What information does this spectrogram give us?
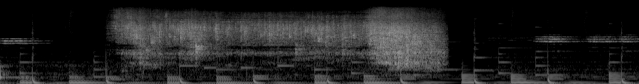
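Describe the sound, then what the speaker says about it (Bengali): Pieces of pointed gourd (potol) frying in oil in a pan give a loud, close, hissing sizzle that swells and then fades, over a background of steady low tones, with no speech. "প্রথমে আমি পটলটাকে একটু ভেজে নেব।"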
